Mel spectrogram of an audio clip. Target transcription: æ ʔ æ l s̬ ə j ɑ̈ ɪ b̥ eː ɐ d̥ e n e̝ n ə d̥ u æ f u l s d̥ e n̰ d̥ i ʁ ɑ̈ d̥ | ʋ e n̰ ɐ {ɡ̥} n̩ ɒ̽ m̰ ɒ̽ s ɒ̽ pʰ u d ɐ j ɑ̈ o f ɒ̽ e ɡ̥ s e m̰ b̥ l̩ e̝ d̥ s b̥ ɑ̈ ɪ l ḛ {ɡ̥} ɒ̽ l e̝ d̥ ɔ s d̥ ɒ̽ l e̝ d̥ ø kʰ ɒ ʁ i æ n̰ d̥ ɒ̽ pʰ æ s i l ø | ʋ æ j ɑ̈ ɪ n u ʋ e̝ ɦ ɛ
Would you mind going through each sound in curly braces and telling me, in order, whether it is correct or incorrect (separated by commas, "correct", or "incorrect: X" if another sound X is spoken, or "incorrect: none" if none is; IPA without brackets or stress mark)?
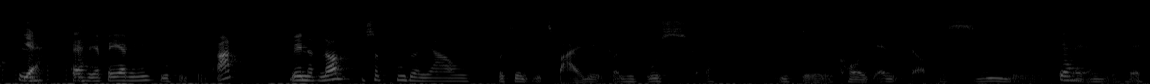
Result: incorrect: d̥, correct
